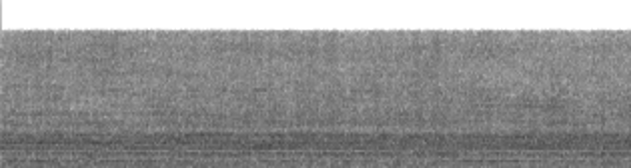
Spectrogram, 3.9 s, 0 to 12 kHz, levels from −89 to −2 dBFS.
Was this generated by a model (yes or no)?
yes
